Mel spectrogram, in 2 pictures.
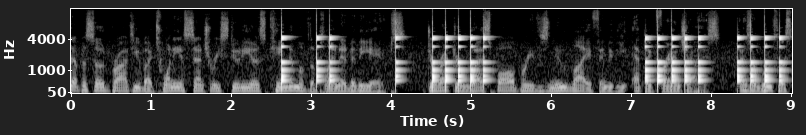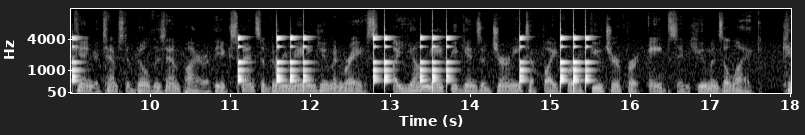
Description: Tap code, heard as taps on a metal pipe, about 6 knocks a second, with speech in English. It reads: BE Z CHC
